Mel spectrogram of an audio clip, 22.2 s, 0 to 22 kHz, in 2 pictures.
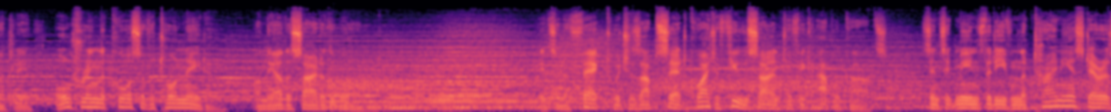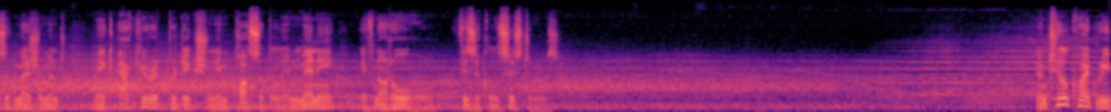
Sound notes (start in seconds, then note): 17.7 wind howling; 19.9 classical music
